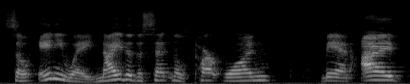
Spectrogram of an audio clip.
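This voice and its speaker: Man, host, casual chat, rambling and excited, slightly high voice. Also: a little slow. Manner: rambling and enthusiastic, many fillers. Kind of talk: casual solo chat about a cartoon rewatch.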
